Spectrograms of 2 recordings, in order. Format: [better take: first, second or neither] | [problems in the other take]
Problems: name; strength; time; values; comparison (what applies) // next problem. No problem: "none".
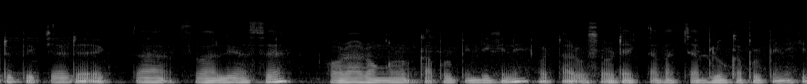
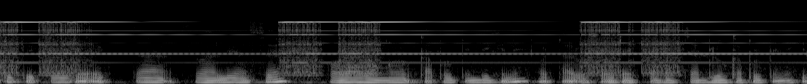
first | background sound (Telephone); 1 dB above the speech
